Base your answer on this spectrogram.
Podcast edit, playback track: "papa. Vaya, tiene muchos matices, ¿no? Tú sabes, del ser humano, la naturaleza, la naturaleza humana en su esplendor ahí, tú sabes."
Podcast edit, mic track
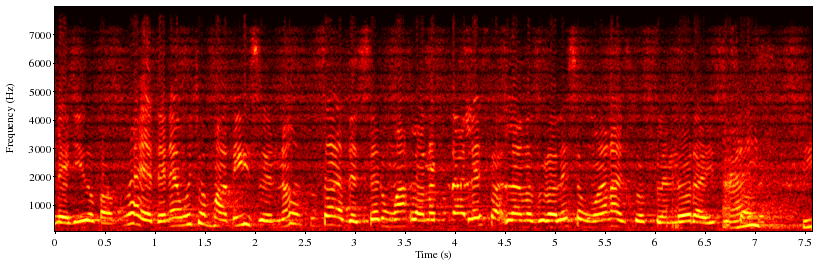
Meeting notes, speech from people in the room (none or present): present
